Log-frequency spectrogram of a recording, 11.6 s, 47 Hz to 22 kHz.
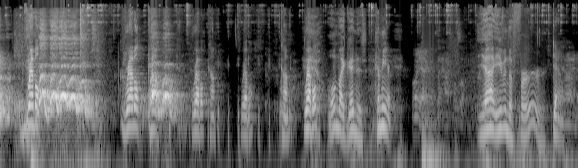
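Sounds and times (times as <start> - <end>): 
dog barking at a person: 0.0 - 2.0, 3.0 - 3.7
speech: 0.5 - 1.4, 2.4 - 8.6, 9.6 - 11.4.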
